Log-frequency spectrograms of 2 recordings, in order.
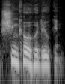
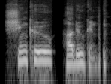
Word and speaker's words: Shinku Hadouken: Shinko Hadouken. That's not really how it's said. So you can pronounce it properly for me. Can you wait before you do that, Mike? Yeah. Mike B, please just say it one more time for us. Shinku Hadouken.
